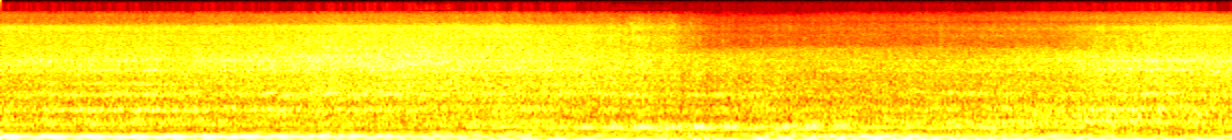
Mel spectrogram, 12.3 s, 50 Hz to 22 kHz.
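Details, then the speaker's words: Wrecked 2011 Kawasaki ZG1400 police motorcycle, first start after rebuild and key-fob fix, in neutral with the clutch pulled: a smooth, steady low idle rumble with no knocks or stumbles. Nothing is leaking; the engine runs healthy. "there's nothing leaking healthy so excited yes have no idea"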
